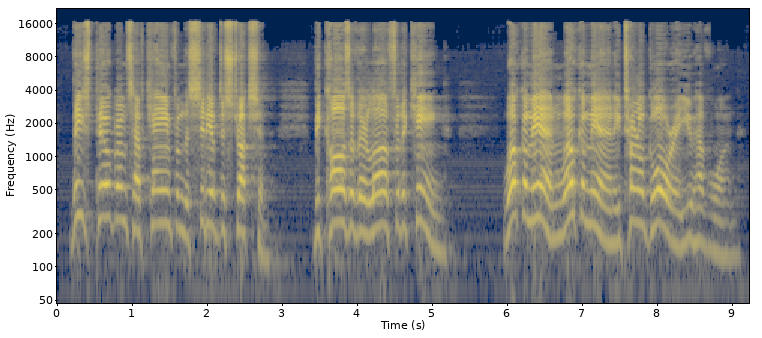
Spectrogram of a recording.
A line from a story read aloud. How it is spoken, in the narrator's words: The shining ones called out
